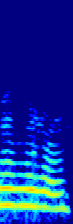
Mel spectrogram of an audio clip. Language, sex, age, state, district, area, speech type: Bengali, female, 60+, West Bengal, Kolkata, urban, conversation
